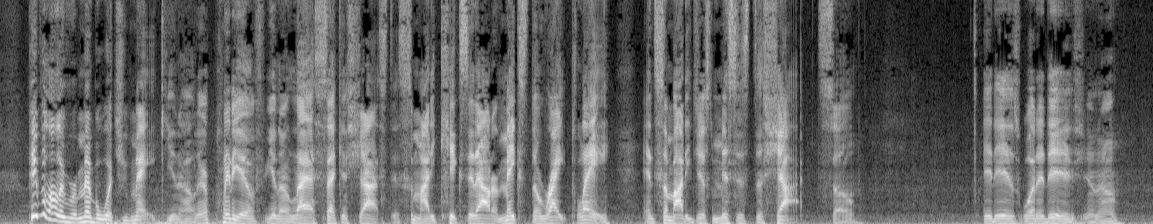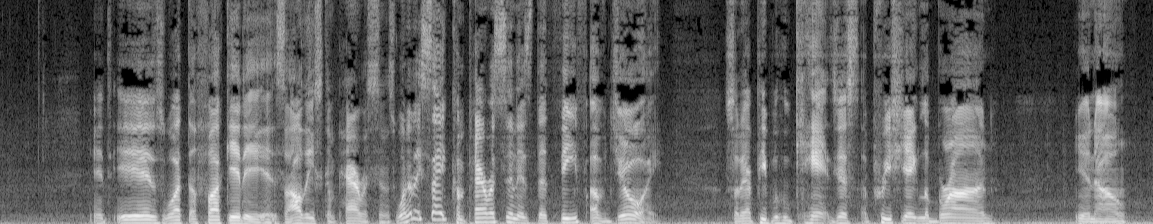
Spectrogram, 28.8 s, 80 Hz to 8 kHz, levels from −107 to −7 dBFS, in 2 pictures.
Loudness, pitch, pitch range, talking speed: -20 LUFS, 105 Hz, 95-115 Hz, 150 wpm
